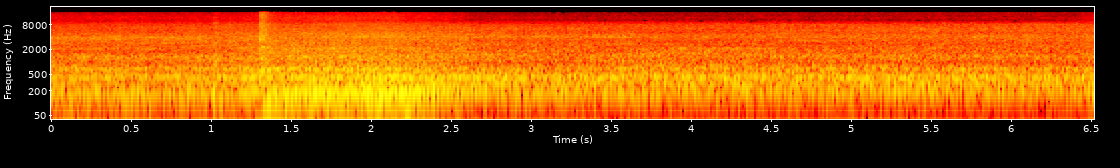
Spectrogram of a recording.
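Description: RV bathroom roof-vent exhaust fan running: a steady airy whir from the blade with a low, constant hum from the motor. A single sharp click comes about a second in, and the sound is a little louder for a second or so after it.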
